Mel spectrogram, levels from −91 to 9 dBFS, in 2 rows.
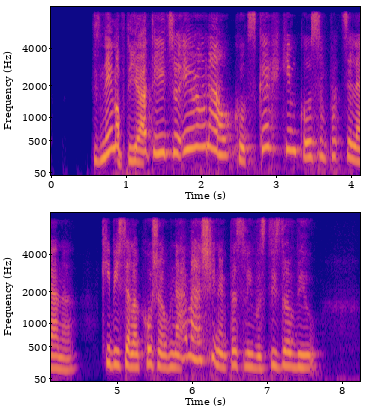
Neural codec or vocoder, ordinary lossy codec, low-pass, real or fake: codec, 16 kHz in and 24 kHz out, 0.4 kbps, LongCat-Audio-Codec, two codebook decoder; none; 7.2 kHz; fake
